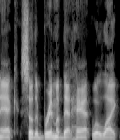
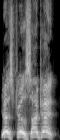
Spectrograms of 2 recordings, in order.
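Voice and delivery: high, slow shouted response; barked reply; 10 semitones higher, slower than usual. Pretend. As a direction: bark it out like a recruit. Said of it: "What are you gonna say?".

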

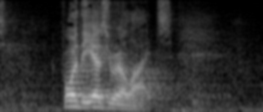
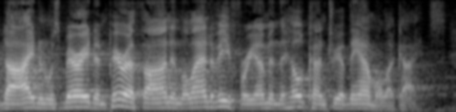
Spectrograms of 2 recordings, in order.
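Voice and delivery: louder, measured reading of the Bible text; scripture reading; 10 dB louder than usual. Acted. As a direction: read the verses out to the congregation. Reads Judges passage aloud.

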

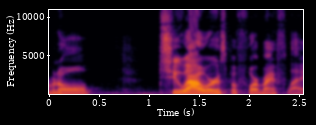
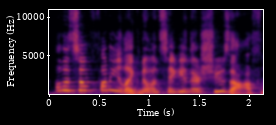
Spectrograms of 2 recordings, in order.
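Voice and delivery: high, amused, half-laughing aside; amused surprise; 8 semitones higher, faster than usual. Retold or imitated. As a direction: pitch it up like you just noticed something odd. Retold amused remark in security line.

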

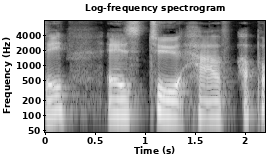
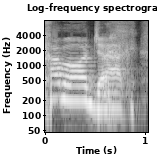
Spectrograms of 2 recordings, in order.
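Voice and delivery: protesting; 10 semitones higher, 4 dB louder, slower than usual. Real, not acted. Mock protest at teasing.

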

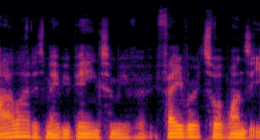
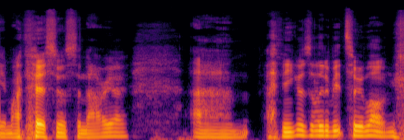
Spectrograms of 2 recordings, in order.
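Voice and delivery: laughing; 4 semitones higher, 6 dB louder than usual. Real, not acted. Laughing at own long stay.

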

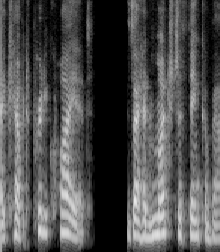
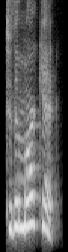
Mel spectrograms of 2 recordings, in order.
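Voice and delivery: high, louder frightened reply; trembling with fear; 9 semitones higher, 5 dB louder than usual. A narrator's reading. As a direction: answer the robber in fear, pitched well up. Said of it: "his words trembling with fear".

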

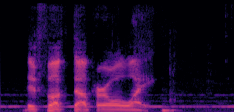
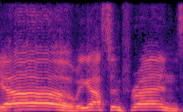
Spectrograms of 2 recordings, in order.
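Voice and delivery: loud, high holler; big raised-voice greeting; calling out; 8 semitones higher, 8 dB louder, slower than usual. Acted. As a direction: shout the news to the whole gang. Character announces newcomers to his gang.

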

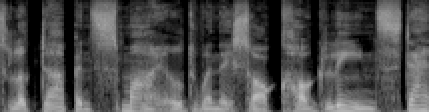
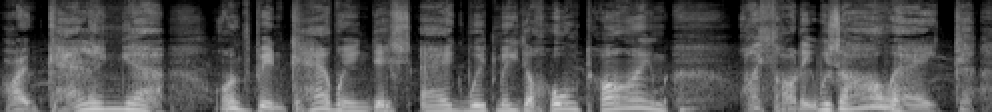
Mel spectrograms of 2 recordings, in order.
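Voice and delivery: higher, put-on platypus voice; raised, earnest character voice; protesting Petey; 6 semitones higher than usual. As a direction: insist on your innocence to the family. Voices Petey protesting about egg.

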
